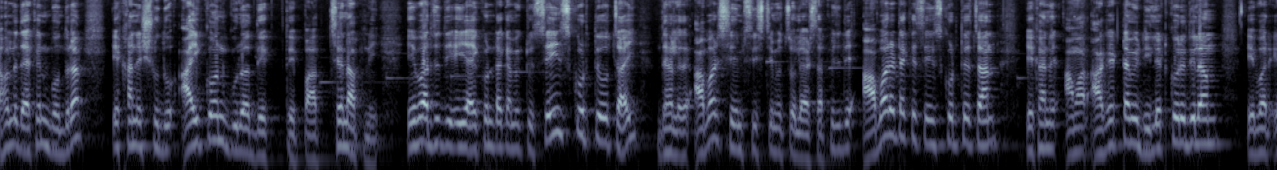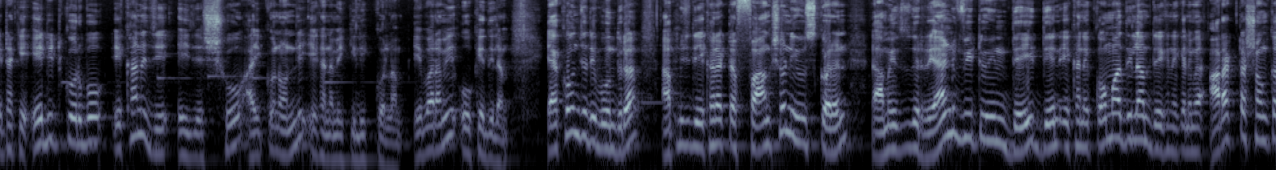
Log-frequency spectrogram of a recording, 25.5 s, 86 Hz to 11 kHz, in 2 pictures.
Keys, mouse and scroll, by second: 2.1 click, 6.0 click, 7.7 click, 8.7 click, 10.6 click, 11.4 Delete, 11.4 click, 12.1 Delete, 12.9 click, 14.4 click, 15.7 click, 17.3 click, 21.8 Down, 22.5 Tab, 22.5 Down, 22.7 Tab.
